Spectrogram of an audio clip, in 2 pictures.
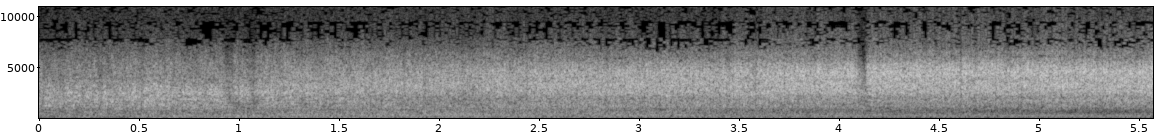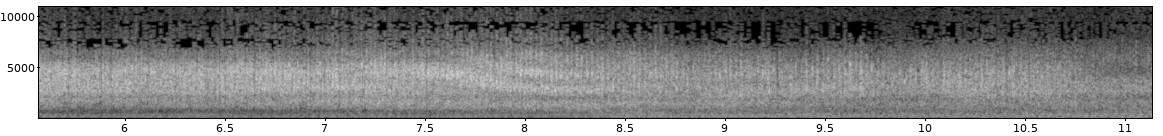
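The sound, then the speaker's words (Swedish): Medium bomber planes take off from a US aircraft carrier in 1942, their propeller engines making a loud, steady, droning roar that fills the whole clip without a break. “Den 18 april 1942 startade 16 medeltunga bombplan under befäl av överstelöjtnant James Doolittle från det amerikanska hangarfartyget Hornet för historiens första flyganfall mot Japan.”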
